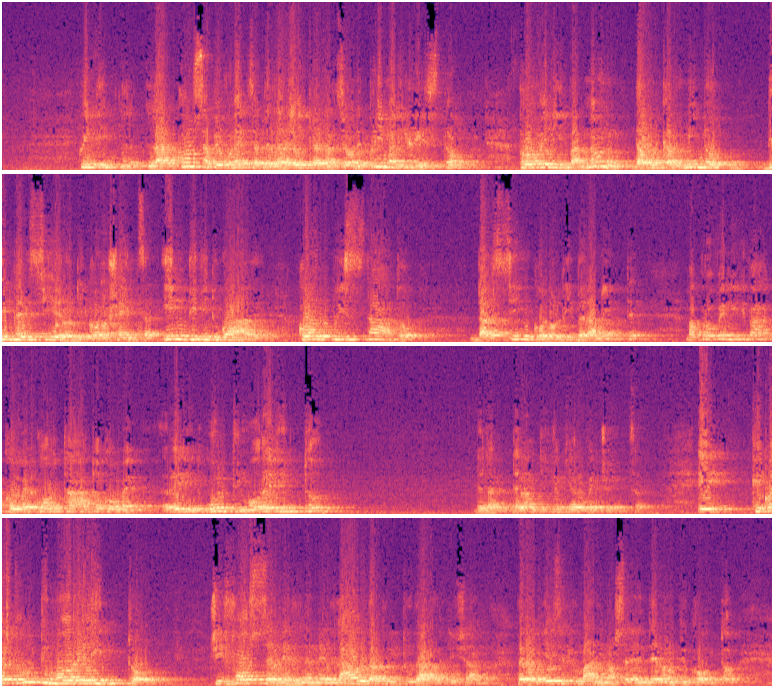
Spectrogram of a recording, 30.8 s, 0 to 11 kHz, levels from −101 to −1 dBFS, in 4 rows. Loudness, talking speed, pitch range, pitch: -8 LUFS, 105 wpm, 160-215 Hz, 195 Hz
